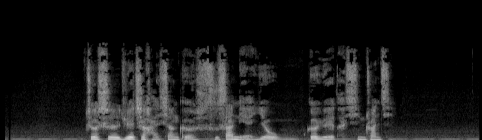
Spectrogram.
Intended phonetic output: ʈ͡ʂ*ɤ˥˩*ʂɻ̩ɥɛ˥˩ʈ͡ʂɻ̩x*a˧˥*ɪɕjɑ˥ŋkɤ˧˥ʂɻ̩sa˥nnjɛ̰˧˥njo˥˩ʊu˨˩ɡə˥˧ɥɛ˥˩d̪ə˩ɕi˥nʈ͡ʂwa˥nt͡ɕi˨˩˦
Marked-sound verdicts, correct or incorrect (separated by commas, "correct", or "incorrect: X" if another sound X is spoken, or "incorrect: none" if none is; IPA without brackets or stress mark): incorrect: ɤ˥˧, incorrect: a˨˩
